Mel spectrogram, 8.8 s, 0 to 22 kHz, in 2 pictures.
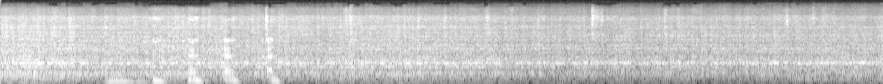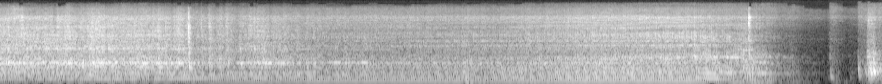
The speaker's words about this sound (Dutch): Ik heb mijn boontje al afgewogen. Ik heb 15 gram bonen. Die ga ik nu malen.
